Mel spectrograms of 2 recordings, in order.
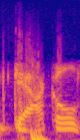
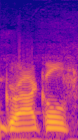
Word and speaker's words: grackles: That people call them gackles and gacklings, and even my own mother called them starlings for some reason. I don't understand, but those are common grackles.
